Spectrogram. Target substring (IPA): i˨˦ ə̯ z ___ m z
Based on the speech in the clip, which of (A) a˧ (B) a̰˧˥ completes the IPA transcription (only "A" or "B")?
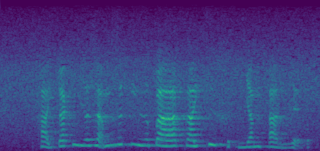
B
